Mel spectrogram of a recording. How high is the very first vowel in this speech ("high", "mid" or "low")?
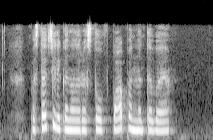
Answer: low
